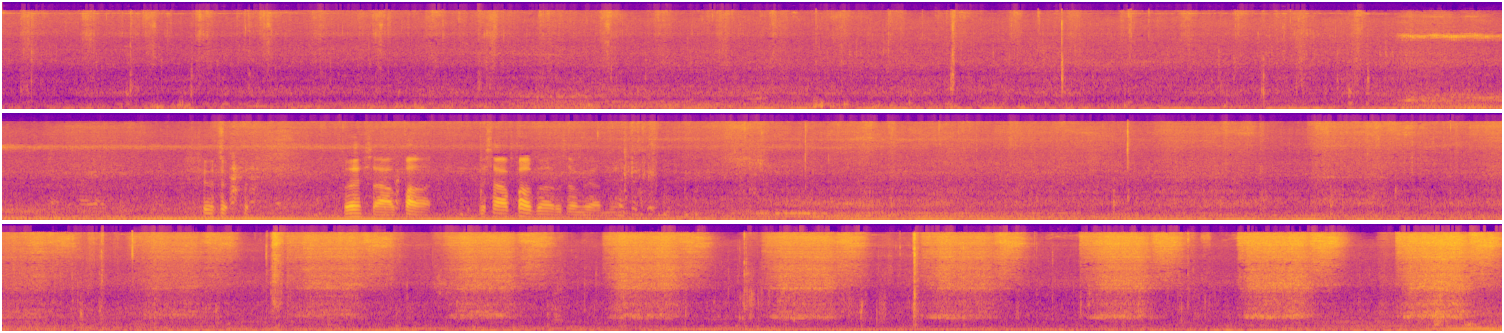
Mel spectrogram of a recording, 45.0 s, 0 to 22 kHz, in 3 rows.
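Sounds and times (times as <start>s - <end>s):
machinery engine hum: 0.0s - 39.6s
hissing rasping bursts: 27.2s - 45.0s.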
